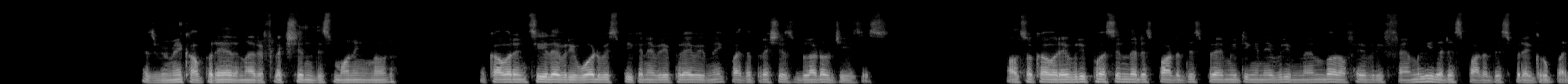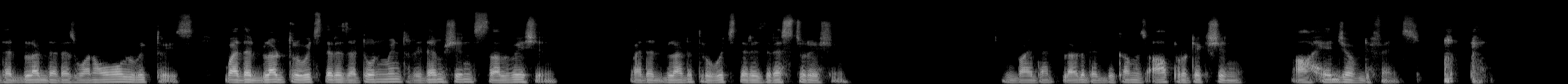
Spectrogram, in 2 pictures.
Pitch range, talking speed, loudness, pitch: 100-115 Hz, 170 wpm, -27 LUFS, 110 Hz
